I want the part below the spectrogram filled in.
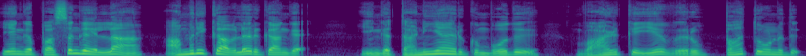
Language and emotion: Tamil, sad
